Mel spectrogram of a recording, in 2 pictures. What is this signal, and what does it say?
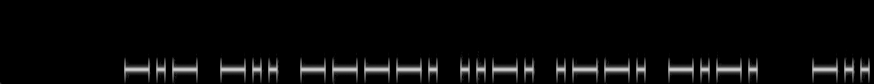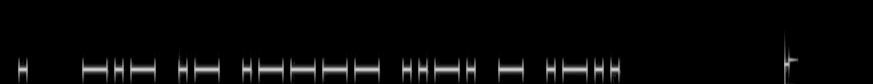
Morse code, heard as a keyed tone, about 15 wpm, 700 Hz. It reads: KD9FPC DE KA1FTL
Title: USA Callsign DE Callsign - 6 Characters - 15wpm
